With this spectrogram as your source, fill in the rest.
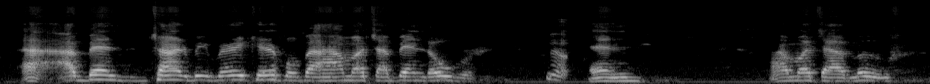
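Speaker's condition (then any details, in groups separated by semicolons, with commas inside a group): Cerebral palsy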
